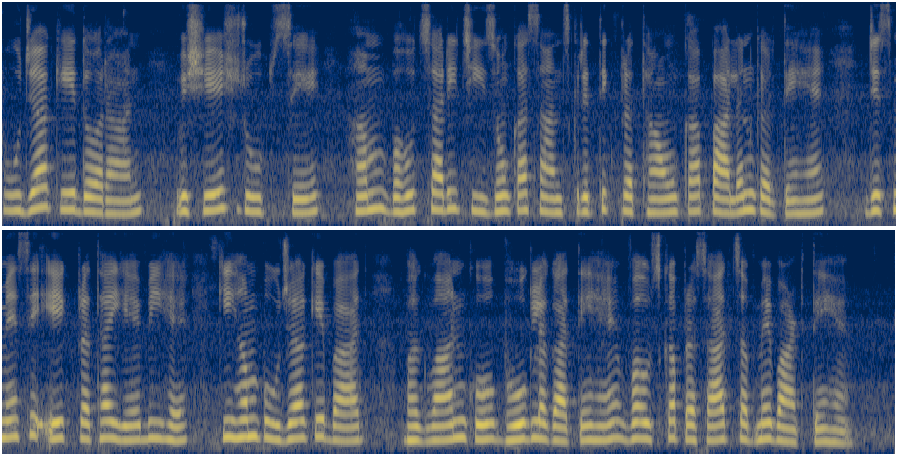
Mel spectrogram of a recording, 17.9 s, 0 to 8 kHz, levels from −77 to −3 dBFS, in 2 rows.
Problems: constant background noise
